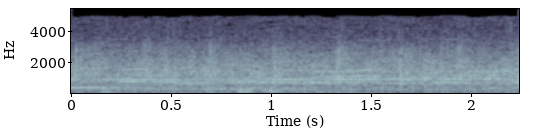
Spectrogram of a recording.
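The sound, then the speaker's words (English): Church audience applause: a dense, steady wash of clapping that holds at an even level for about two seconds, with a sustained tone underneath. “Would you give the Lord one great uproarious round of applause?”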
